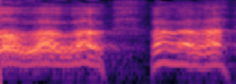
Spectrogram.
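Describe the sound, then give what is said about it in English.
A big dog inside a house gives two deep, loud, drawn-out barks after a knock at the door, with a short pause between them and no other sounds around. “Well, you know that the people inside heard it when the dog barks. And I'll tell you what, it was a big dog.”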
